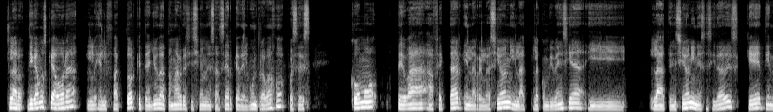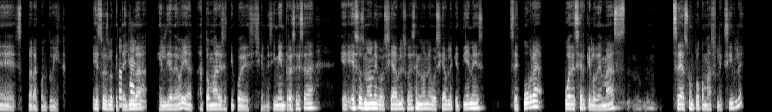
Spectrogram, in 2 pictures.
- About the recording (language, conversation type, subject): Spanish, podcast, ¿Qué te ayuda a decidir dejar un trabajo estable?
- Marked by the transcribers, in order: unintelligible speech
